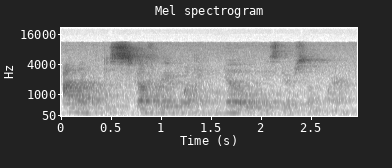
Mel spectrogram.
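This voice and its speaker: A woman's voice: low-pitched, steady tone, quick pace, a bit bright. A woman acting a wary, sarcastic, protective grandmother at a table reading of a stage play. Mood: guarded, curious. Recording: echoey hall from far off, faint noise.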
